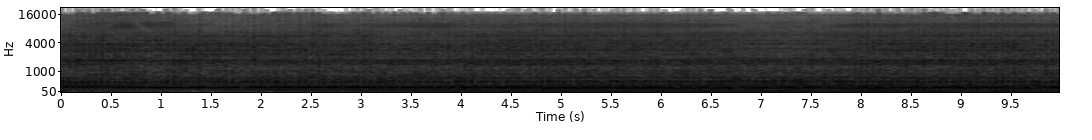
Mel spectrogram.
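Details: Customer's Stihl chainsaw after reassembly, original Bosch spark plug, started from full choke; steady high-pitched two-stroke buzz at even idle without stumbling or surging; idle a little high but otherwise running clean, little carb adjustment needed.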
